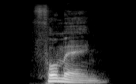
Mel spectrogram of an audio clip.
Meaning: 1. to fumble (idly touch or nervously handle) 2. to fiddle (adjust in order to cover a basic flaw) 3. to make out (engage in sexual activities)
- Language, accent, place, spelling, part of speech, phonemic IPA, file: German, Germany, Berlin, fummeln, verb, /ˈfʊməln/, De-fummeln.ogg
